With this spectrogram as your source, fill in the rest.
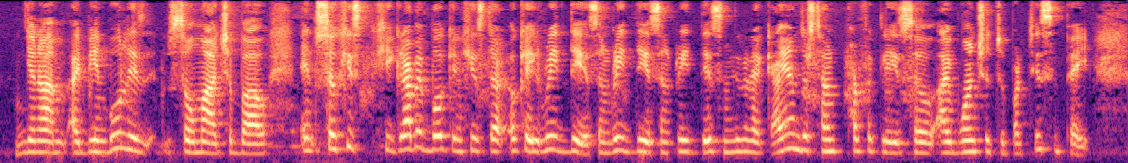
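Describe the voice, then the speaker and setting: A woman speaks in an Argentine accent. Her pitch is fairly high and her pace fairly quick. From Argentina, Buenos Aires. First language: Spanish. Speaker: therapist. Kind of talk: interview. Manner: animated.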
